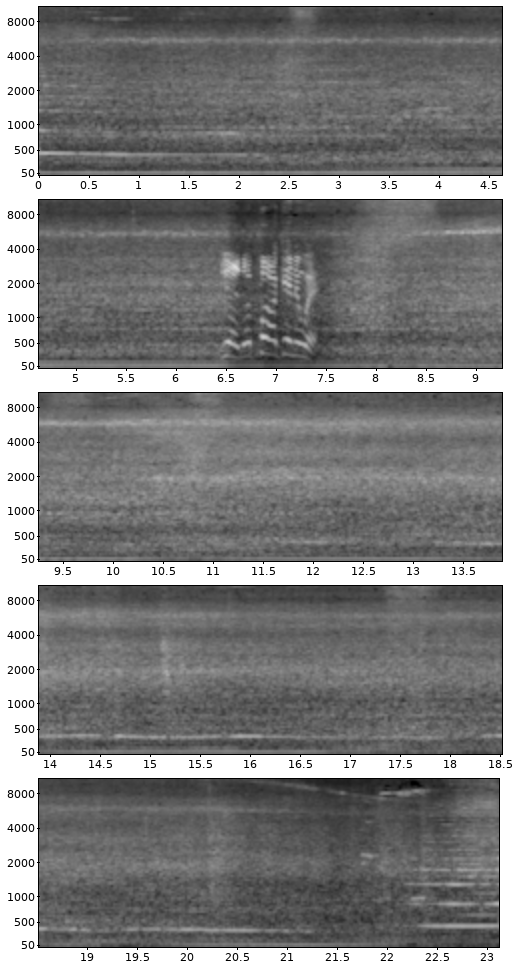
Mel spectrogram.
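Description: A diesel truck engine rumbles steadily close by as the truck pulls slowly past.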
